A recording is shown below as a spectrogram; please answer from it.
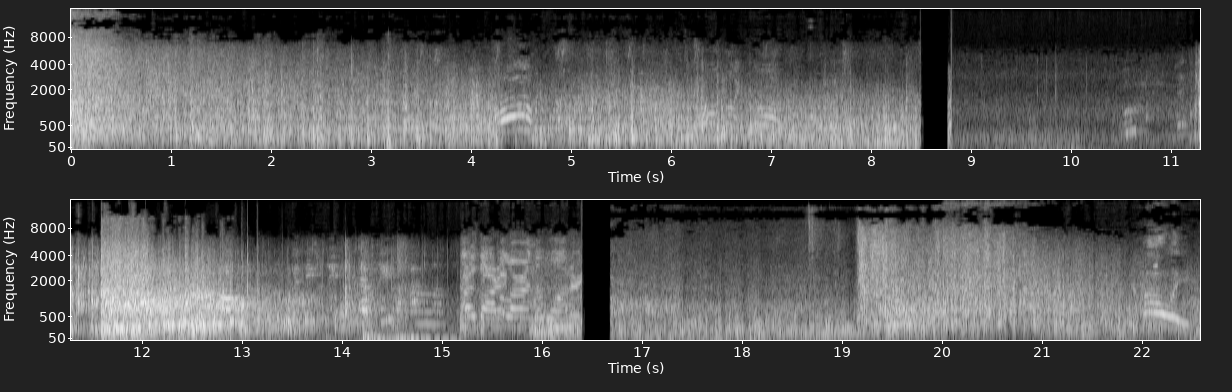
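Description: Thunder from close lightning strikes. A sudden, very loud clap about halfway through rumbles away over a couple of seconds, among stretches of steady storm rumble. The sound cuts off abruptly twice between takes.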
